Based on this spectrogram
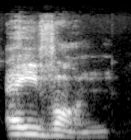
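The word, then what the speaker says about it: עוון: Um, basically there's a there's a word in Hebrew um pronounced Avon in English like like Avon like the makeup company.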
